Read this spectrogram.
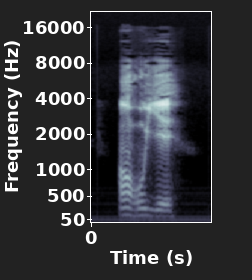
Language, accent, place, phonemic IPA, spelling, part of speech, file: French, France, Lyon, /ɑ̃.ʁu.je/, enrouiller, verb, LL-Q150 (fra)-enrouiller.wav
- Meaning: to rust, rust up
